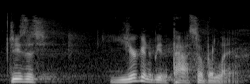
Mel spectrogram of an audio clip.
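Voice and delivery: low-pitched, measured, solemn address; heavenly Father teaching. Acted. Heavenly Father teaching young Jesus, low and solemn. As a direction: speak down low, pausing after the name. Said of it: "his heavenly Father is also teaching him".

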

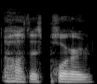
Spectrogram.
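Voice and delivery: ordinary talk

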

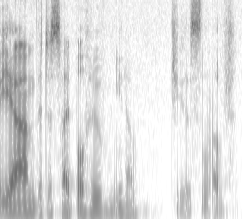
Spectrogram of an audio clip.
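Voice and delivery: a hint of a bragging John; smug John. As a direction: pastor imitates John boasting he was loved. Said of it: "I can see John talking".

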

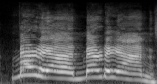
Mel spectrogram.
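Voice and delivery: high-pitched calling voice for the Rabbit; high character voice, summoning a servant. A narrator's reading. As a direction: call the name sharply up high, like an impatient master. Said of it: "she heard a voice outside".

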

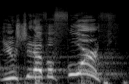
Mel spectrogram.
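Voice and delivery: loud mock insistence; pushy advice. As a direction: shout the nagging advice. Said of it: "other people are like".

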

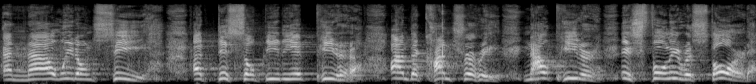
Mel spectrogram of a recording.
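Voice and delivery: loud, high preacher's shout, phrase by punched phrase; triumphant pulpit roar; full-force preaching. Real, not acted. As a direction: build to drawn-out screamed climaxes.

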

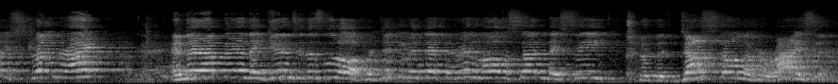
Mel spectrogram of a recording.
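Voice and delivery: usual speaking voice

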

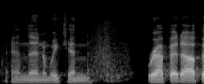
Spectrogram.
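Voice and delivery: ordinary talk, nothing marked

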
